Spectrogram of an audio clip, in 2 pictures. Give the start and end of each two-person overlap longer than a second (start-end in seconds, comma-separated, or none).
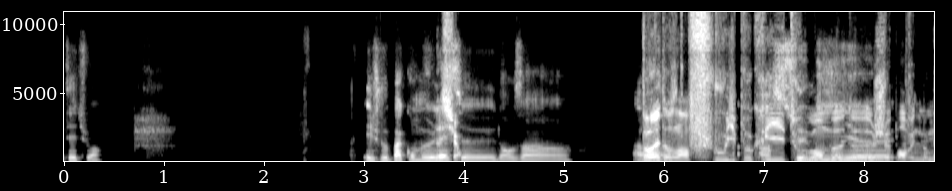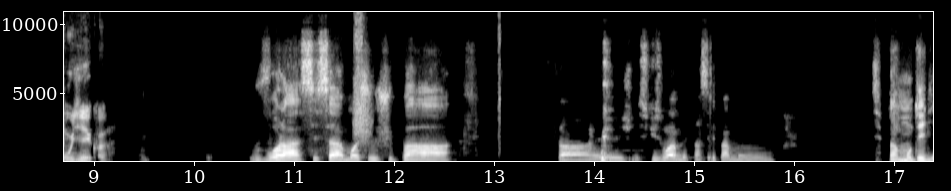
7.0-9.0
